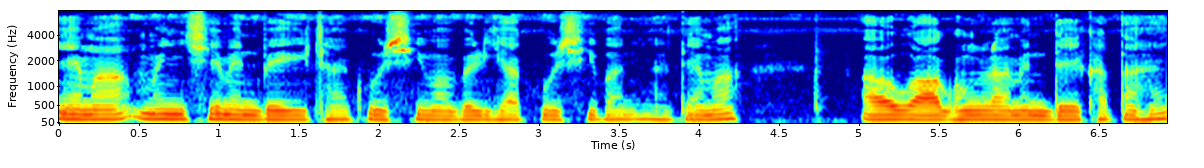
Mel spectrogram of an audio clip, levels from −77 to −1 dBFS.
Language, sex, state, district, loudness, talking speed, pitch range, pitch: Chhattisgarhi, male, Chhattisgarh, Raigarh, -17 LUFS, 165 wpm, 115-125 Hz, 115 Hz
